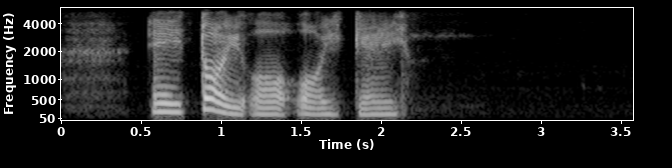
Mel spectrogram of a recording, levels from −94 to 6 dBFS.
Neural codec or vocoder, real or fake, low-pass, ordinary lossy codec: vocoder, 22.05 kHz, 80 mel bands, HiFi-GAN; fake; 5.4 kHz; Opus, 64 kbps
